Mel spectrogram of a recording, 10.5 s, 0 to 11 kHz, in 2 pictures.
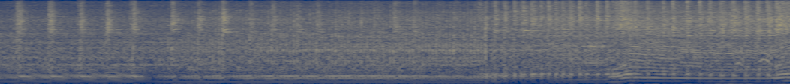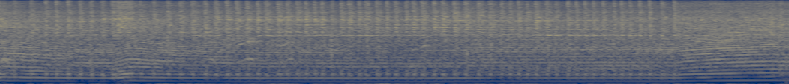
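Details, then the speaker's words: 1998 Kawasaki KX250 two-stroke, rebuilt but running poorly, before repair, started on held choke with some throttle: revs jump and hang high instead of settling; air leak suspected past crankcase seals; runaway idle. "that was at idle woo yeah I told you it's was bad for it to run it got that high with zero throttle opening it has to be air leak pulling air from somewhere"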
